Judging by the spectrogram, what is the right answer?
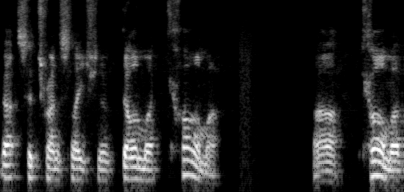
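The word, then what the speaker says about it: kāma: a translation of Dharma karma karma that's K a with a with a line over it which means it's a long a K long a and a karma and it's the same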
